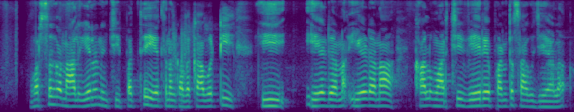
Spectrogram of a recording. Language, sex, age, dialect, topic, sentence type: Telugu, male, 18-24, Central/Coastal, agriculture, statement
